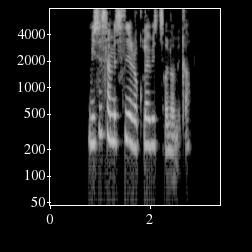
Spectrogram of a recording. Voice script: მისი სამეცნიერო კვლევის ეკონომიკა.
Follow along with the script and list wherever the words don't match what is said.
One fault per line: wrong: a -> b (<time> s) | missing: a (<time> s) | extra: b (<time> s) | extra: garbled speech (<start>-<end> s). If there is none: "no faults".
no faults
